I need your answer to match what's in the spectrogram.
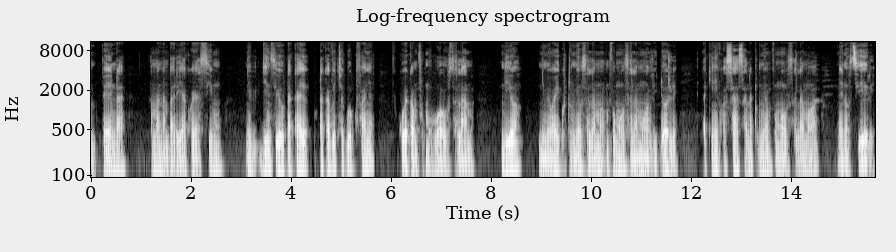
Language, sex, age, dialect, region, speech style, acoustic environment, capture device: Swahili, male, 18-24, Kenya - Nairobi Sheng-influenced, Kenya, relaxed; focused, silence, mobile / Linux / Chrome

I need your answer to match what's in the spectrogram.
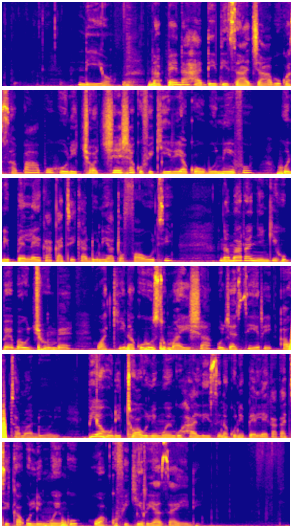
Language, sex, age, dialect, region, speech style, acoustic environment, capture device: Swahili, female, 25-34, Kenya - Nairobi Sheng-influenced, Kenya, focused, people talking, desktop / Linux / Chrome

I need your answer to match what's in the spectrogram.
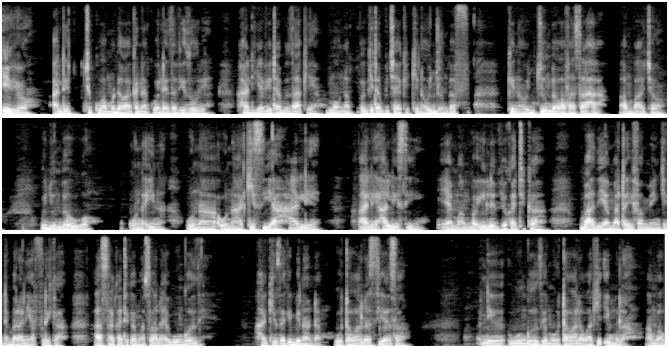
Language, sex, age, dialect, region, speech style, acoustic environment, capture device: Swahili, male, 18-24, Kenya - Nairobi Sheng-influenced, Kenya, happy, appliances, mobile / Linux / Chrome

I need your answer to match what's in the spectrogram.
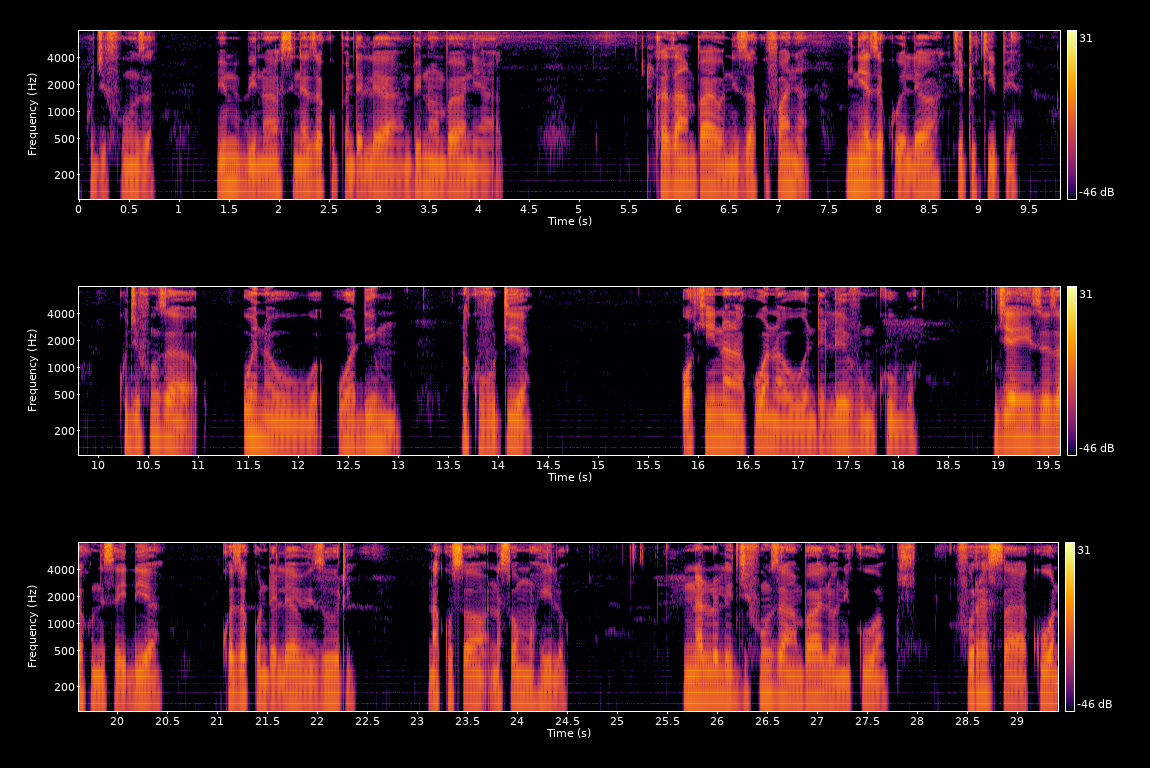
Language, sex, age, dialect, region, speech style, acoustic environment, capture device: Swahili, male, 18-24, Kenya - Mombasa, Kenya, relaxed; focused, silence, mobile / Linux / Chrome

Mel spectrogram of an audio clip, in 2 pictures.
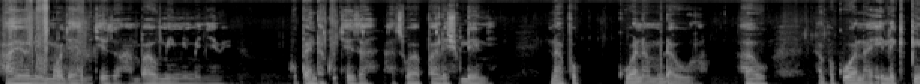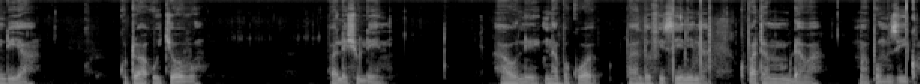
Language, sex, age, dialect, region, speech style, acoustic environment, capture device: Swahili, male, 18-24, Kenya - Nairobi Sheng-influenced, Kenya, stressed, silence, mobile / Linux / Chrome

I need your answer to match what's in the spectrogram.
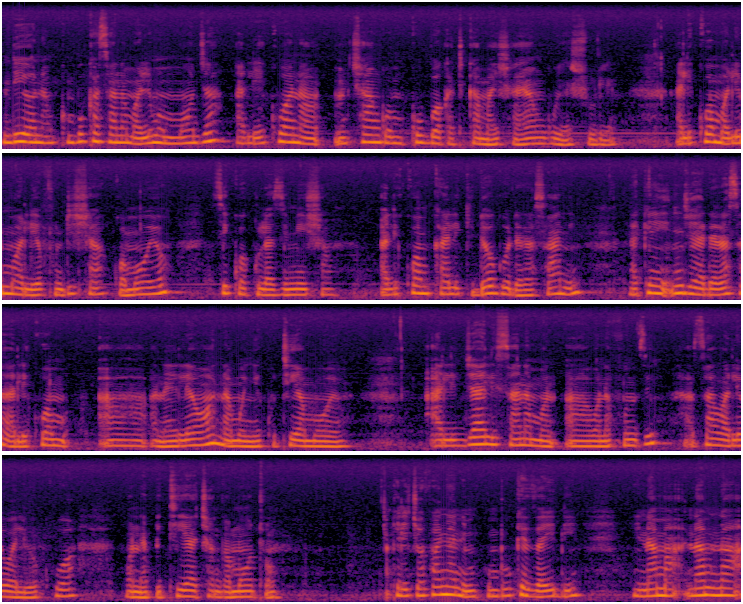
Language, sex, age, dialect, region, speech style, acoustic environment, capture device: Swahili, female, 35-44, Kenya - Nairobi Sheng-influenced, Kenya, happy; relaxed; focused; excited, people talking; nature; appliances; silence, desktop / Windows / Chrome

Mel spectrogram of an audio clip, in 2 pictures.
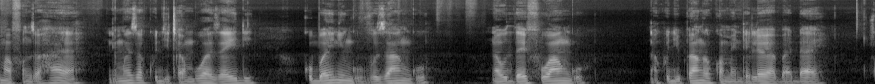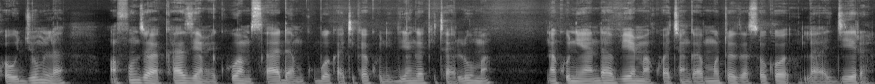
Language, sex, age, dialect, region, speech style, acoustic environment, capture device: Swahili, male, 18-24, Kenya - Mombasa, Kenya, focused, nature, mobile / Linux / Chrome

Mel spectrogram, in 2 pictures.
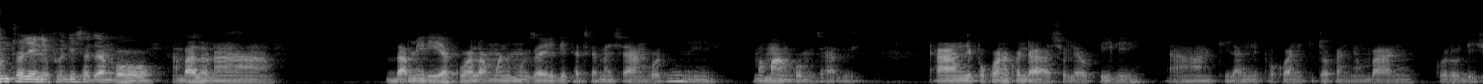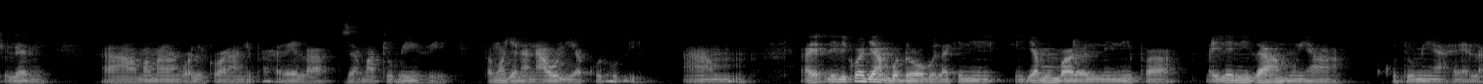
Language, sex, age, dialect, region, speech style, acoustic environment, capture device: Swahili, male, 25-34, Kenya - Nairobi Sheng-influenced, Kenya, happy; relaxed; focused; excited, silence; nature, mobile / Linux / Chrome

